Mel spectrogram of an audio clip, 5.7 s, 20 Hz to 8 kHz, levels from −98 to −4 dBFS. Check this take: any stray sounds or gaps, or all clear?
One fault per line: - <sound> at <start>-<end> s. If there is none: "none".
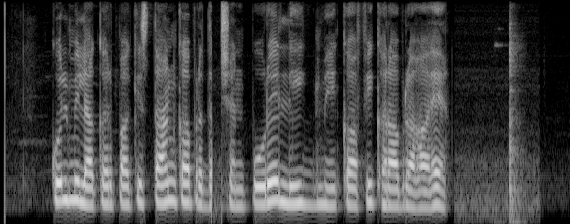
- dropout at 2.1-2.2 s
- thud at 4.9-5.3 s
